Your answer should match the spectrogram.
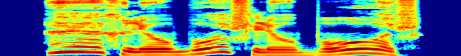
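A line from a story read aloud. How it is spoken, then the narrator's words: Singsong drawl. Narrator (Russian): нараспев протянул таксист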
